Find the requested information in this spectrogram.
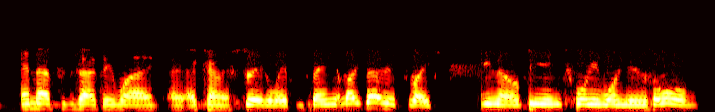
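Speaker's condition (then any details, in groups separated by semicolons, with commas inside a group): Cerebral palsy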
